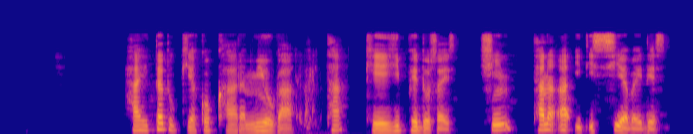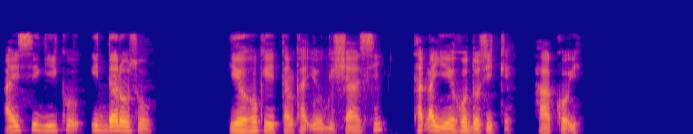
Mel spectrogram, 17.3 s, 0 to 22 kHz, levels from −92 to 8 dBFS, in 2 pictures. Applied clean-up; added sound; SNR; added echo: neural mask model Resemble Enhance denoiser.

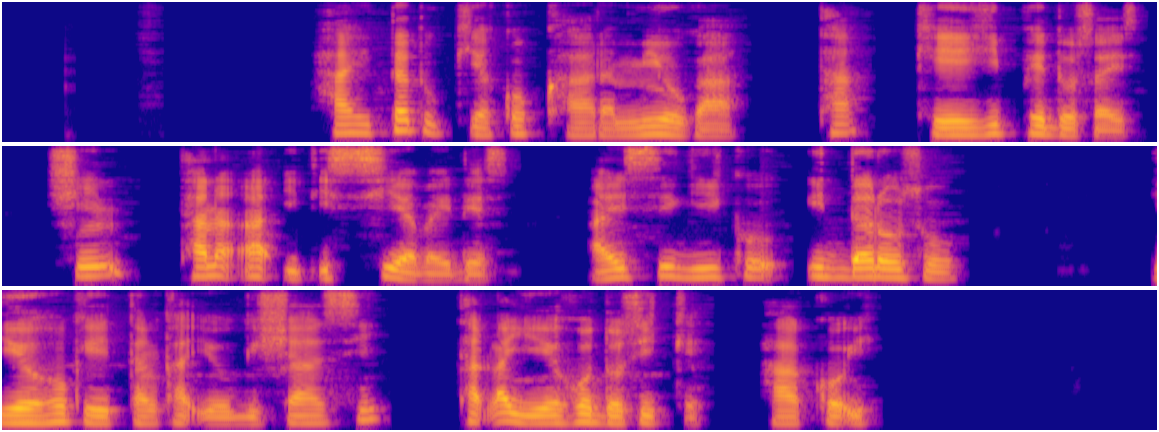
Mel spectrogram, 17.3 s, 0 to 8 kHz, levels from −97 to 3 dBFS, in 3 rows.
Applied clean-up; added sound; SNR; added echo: none; none; none; none.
